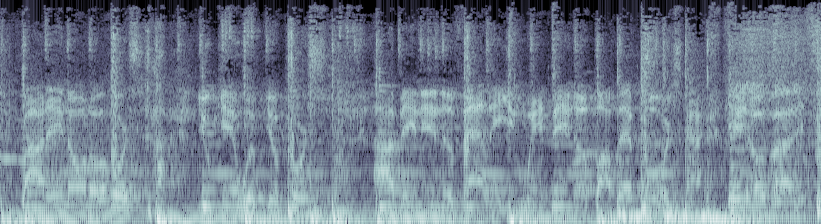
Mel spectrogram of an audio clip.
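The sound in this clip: A pop song performed live on stage, with loud, dense band music driven by a steady, punchy beat and a heavy low end, continuing without pause throughout.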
